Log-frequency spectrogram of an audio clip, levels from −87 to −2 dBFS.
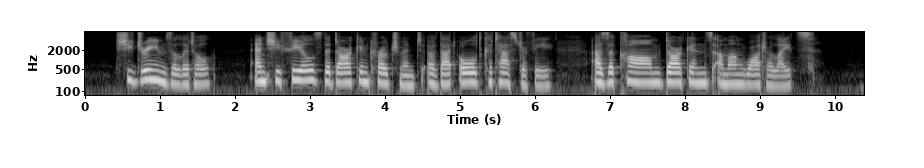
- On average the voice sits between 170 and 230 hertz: Yes, high, 190 Hz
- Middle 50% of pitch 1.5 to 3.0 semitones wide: Yes, narrow, 2.4 semitones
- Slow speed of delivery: Yes, slow, 120 wpm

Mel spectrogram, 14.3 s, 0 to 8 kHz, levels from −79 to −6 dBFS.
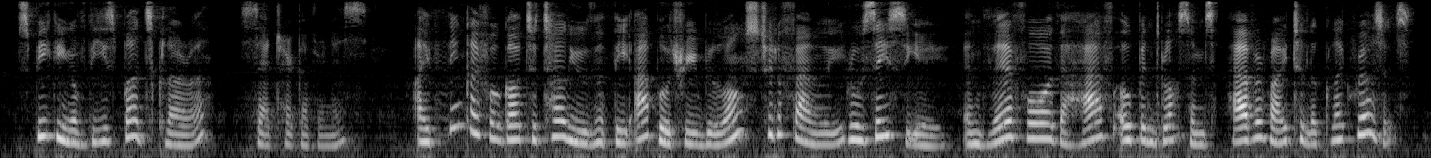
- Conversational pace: Yes, average, 155 wpm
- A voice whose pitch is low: No, high, 225 Hz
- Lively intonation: Yes, wide, 6.9 semitones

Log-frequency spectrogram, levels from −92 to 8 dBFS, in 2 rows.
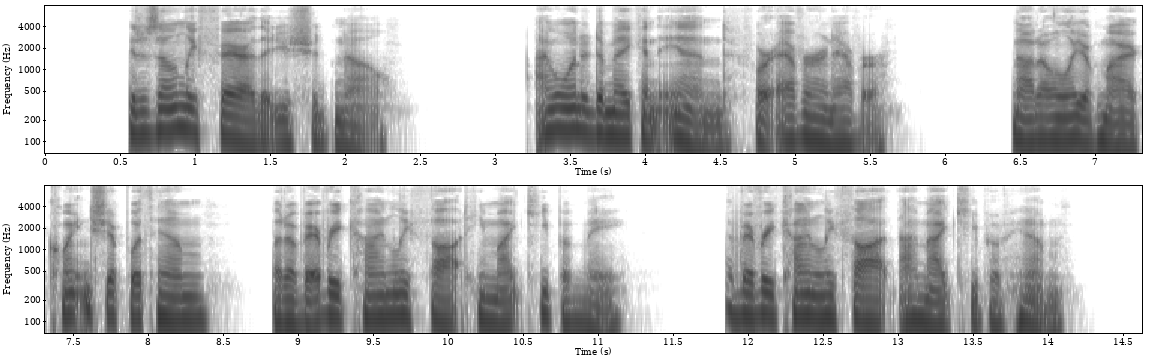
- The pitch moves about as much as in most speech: Yes, average, 3.8 semitones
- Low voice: Yes, low, 105 Hz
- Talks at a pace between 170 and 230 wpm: Yes, average, 180 wpm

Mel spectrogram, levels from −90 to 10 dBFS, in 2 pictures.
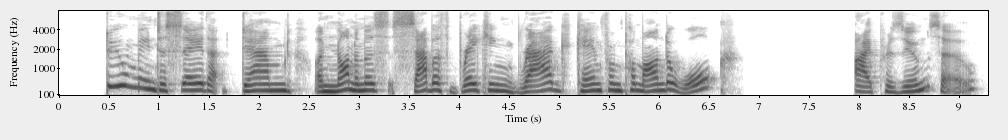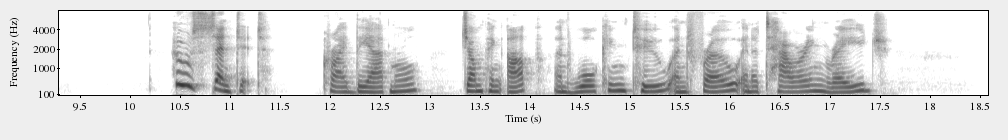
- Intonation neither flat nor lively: Yes, average, 3.8 semitones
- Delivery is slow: Yes, slow, 115 wpm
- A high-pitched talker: Yes, high, 205 Hz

